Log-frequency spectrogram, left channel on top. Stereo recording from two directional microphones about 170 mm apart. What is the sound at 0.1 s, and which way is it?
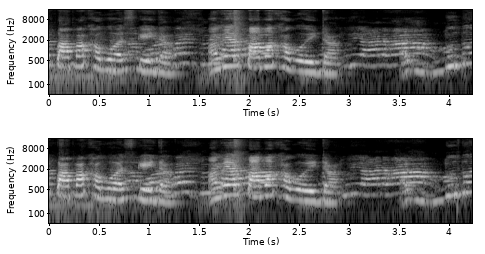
Speech, 20° left (ahead or behind).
